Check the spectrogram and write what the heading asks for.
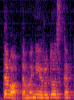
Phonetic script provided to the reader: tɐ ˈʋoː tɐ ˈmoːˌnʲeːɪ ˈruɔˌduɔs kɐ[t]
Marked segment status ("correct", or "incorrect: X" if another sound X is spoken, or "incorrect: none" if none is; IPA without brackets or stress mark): correct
